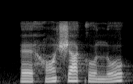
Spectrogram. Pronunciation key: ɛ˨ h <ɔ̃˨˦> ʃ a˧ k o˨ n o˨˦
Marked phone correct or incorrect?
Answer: correct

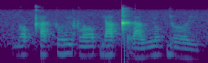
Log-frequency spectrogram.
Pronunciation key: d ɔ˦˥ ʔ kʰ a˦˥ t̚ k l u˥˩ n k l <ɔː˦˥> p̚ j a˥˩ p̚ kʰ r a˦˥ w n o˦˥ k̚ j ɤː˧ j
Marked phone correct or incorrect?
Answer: correct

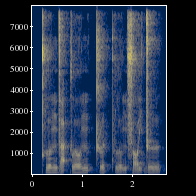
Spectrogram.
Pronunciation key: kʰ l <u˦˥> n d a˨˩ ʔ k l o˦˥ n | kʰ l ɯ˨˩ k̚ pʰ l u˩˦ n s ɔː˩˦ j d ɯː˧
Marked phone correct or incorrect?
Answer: correct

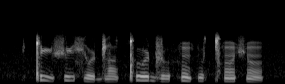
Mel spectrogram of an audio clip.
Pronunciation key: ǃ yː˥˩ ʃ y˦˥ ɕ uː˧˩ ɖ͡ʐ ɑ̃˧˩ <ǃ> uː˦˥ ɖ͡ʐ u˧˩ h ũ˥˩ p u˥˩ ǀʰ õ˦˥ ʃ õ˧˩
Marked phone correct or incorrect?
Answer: incorrect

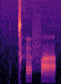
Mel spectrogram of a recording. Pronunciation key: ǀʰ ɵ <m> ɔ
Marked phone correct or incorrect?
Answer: incorrect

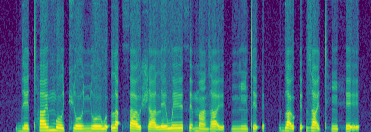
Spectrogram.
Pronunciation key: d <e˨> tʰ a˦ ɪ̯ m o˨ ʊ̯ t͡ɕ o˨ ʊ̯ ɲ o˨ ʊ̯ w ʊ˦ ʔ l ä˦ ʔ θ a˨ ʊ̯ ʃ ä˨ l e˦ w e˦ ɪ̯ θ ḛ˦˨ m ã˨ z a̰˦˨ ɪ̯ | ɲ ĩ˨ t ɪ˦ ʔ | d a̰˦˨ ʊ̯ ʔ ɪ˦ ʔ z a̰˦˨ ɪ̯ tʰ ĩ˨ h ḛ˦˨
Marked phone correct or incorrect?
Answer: correct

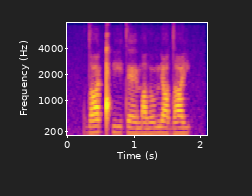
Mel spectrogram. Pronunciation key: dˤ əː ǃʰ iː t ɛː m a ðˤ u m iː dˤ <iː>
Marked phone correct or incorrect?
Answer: incorrect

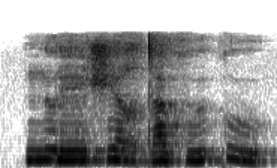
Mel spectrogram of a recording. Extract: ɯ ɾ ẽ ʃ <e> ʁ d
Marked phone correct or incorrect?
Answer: correct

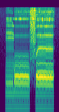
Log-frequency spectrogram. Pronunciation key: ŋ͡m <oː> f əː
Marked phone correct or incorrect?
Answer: correct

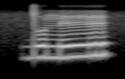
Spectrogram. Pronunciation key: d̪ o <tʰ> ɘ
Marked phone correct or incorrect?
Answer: incorrect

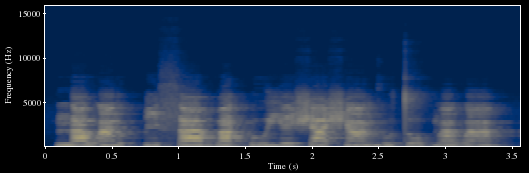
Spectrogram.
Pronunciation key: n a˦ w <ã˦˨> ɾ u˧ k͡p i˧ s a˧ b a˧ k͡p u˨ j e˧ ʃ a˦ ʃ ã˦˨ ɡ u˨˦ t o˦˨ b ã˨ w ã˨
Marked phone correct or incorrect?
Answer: incorrect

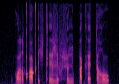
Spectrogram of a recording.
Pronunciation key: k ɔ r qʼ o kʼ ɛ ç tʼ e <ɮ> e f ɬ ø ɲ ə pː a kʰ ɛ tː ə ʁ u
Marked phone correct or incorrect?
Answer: correct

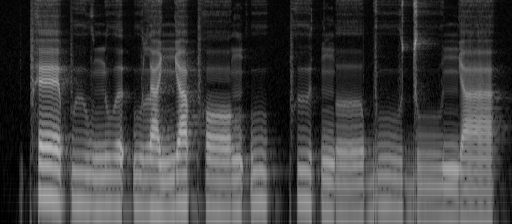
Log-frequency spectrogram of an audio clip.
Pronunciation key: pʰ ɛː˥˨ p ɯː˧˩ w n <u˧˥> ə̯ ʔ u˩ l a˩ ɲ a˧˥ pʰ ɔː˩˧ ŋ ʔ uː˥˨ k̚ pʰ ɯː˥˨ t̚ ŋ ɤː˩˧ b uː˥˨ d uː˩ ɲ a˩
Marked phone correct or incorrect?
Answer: incorrect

